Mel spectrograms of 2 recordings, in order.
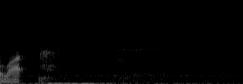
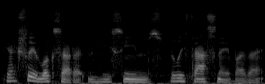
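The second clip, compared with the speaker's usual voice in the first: ordinary talk, nothing marked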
